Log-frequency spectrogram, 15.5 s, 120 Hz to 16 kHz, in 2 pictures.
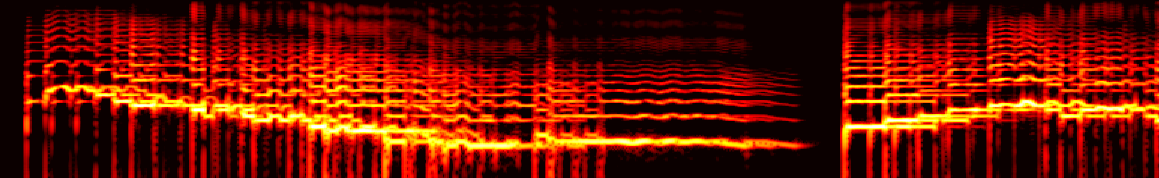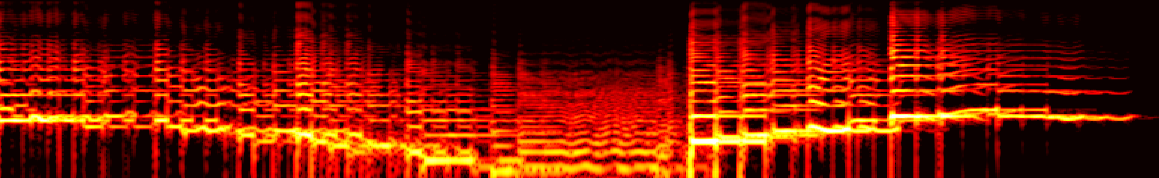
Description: SAW Lead, Roland JV-880; Factory Patches

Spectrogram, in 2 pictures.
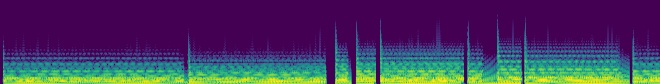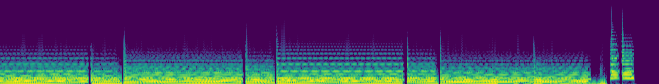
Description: Calm Analog Beauty; synthesizer; Guess the synthesizer game

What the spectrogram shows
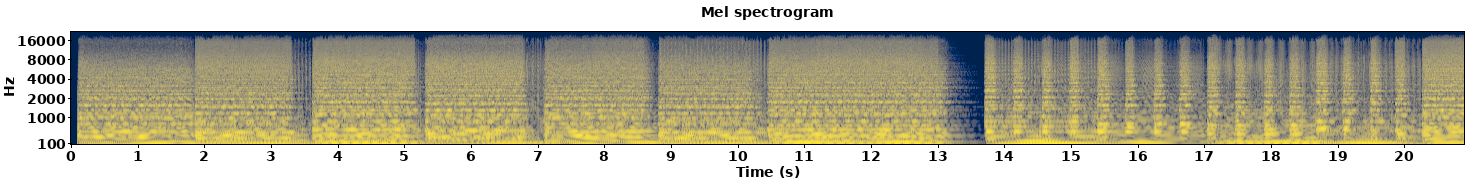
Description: Mother Pad, Roland D-70; Factory Performances

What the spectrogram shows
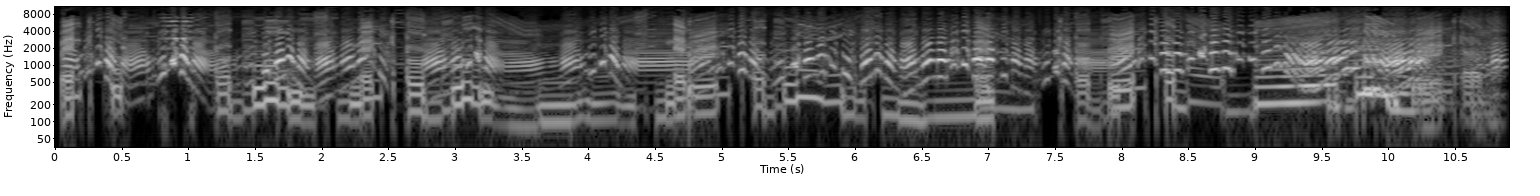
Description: Roland V-Synth Happy Cartoon; Factory Patches

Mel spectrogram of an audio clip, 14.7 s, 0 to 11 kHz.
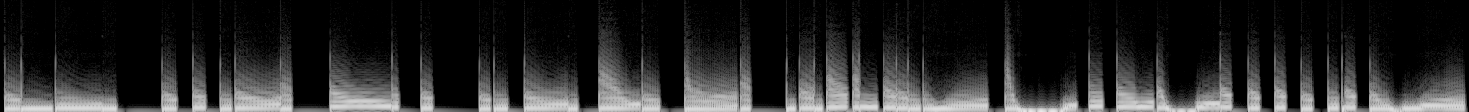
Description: System 100m, Roland SR-JV80-06 Dance

